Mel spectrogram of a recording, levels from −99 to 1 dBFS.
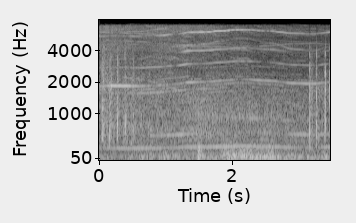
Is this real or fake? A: real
